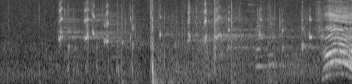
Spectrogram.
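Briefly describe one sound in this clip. A shuttlecock is struck sharply back and forth by rackets.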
